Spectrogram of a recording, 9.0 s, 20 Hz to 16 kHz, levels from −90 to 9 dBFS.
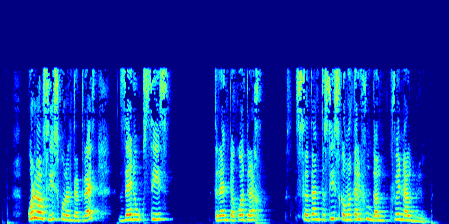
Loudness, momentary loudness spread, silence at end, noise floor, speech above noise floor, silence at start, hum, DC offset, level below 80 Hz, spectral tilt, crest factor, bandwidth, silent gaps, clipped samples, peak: -20 LUFS; 15 LU; 0.45 s; -84 dBFS; 63 dB; 0.55 s; none; under 0.1%; -72 dBFS; -1 dB/octave; 22 dB; 11.5 kHz; none; under 0.1%; -2 dBFS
